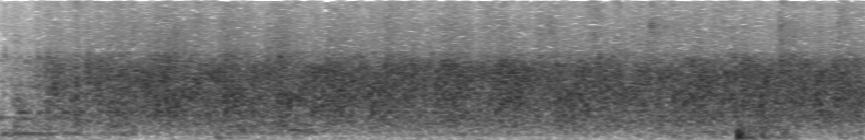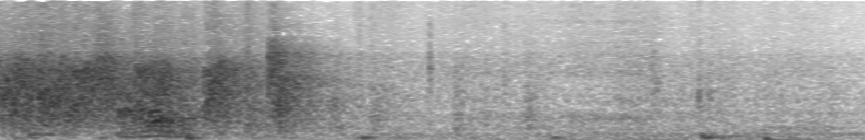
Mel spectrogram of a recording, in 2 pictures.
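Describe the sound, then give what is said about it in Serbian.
An audience applauds to open a poetry concert, with dense, sustained clapping that holds steady for several seconds, then quickly dies away to scattered claps. “Pa da ga počnemo aplauzom.”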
